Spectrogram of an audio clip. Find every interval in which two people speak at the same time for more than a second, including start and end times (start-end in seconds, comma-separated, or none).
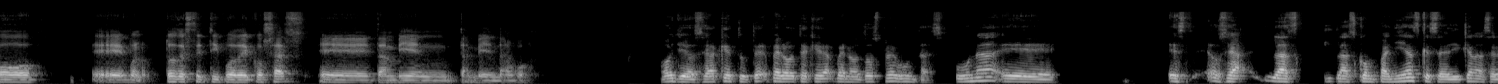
none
